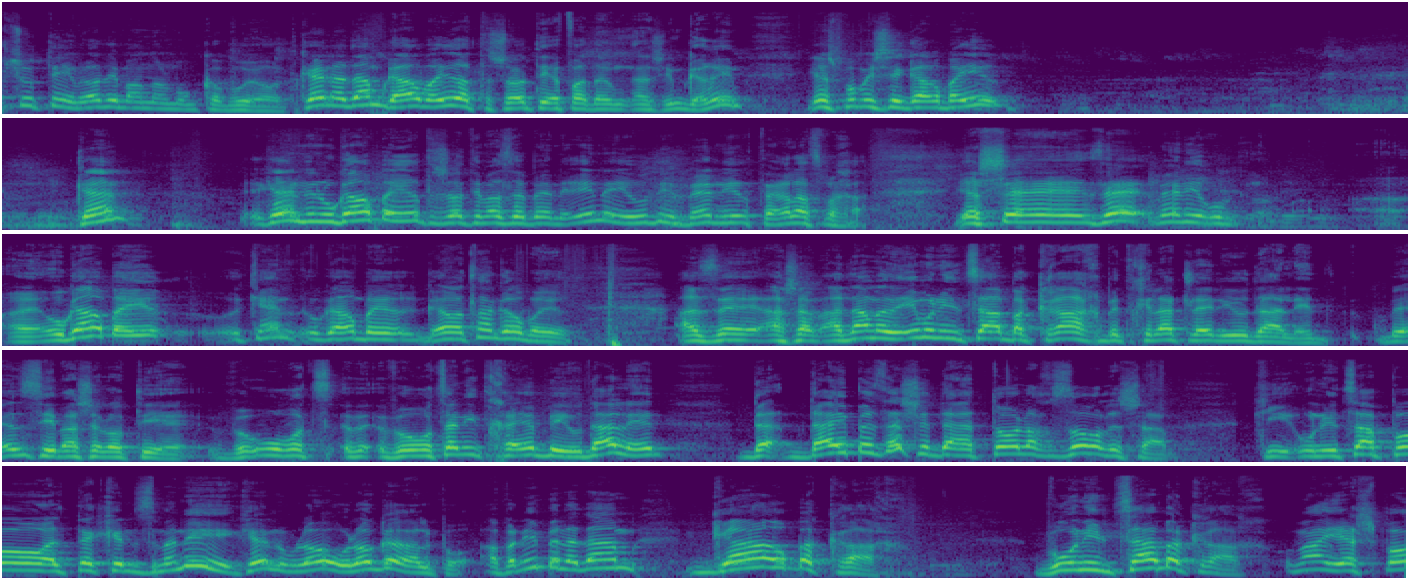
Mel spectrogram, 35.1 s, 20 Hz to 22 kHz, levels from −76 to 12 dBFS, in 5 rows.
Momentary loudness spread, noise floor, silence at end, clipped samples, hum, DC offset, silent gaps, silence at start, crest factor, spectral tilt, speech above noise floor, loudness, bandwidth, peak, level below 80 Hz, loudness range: 12 LU; -50 dBFS; 0 s; under 0.1%; none; under 0.1%; none; 0 s; 14 dB; -6 dB/octave; 36 dB; -14 LUFS; 16 kHz; 0 dBFS; -48 dBFS; 5 LU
